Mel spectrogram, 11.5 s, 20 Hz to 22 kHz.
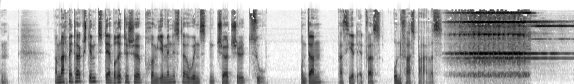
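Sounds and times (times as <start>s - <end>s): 
speech: 0.1s - 5.4s, 6.0s - 9.2s
electric telephone bell ringing for a phone call: 8.9s - 11.4s.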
